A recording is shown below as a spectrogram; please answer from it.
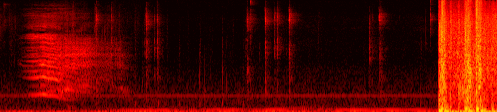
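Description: Gunfire in the survival video game DayZ: a short burst of loud shots cutting in near the end, after quieter game ambience with scattered clicks.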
